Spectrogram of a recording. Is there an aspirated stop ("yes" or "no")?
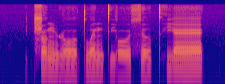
yes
